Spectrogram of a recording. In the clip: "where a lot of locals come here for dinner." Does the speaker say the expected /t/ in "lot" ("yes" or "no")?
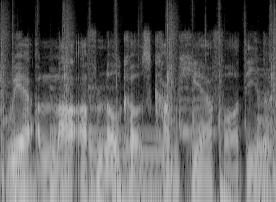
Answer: yes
